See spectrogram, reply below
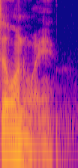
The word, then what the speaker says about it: Illinois: No, it's Illinois. – No. Oh, you can say it both ways. – But you'll sound like dumb if you pronounce the S.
